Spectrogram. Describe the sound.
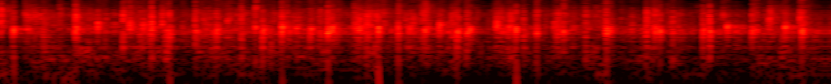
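Audience applause welcoming a speaker at a special screening and discussion event, a dense, steady wash of many hands clapping that stays loud and even for the whole stretch, with no voices over it.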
